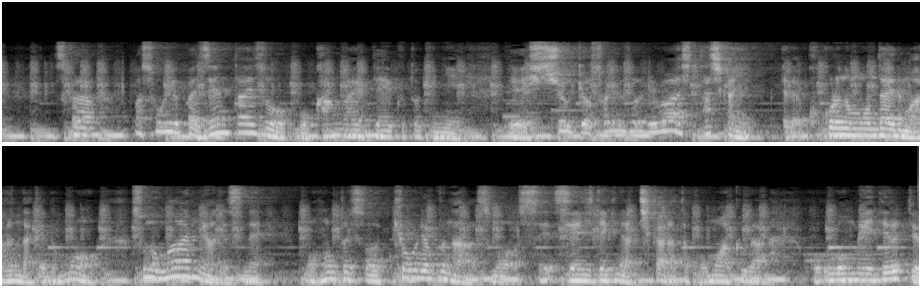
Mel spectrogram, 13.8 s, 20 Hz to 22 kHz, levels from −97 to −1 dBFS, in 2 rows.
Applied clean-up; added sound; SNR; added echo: none; Electric guitar; 5 dB; reverberation time 0.8 s.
